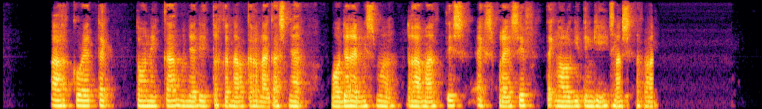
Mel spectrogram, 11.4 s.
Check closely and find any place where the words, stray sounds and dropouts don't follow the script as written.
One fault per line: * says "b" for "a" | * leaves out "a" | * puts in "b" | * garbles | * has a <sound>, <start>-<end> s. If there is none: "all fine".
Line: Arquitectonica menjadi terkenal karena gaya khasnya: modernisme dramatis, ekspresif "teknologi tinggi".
* leaves out "gaya"
* garbles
